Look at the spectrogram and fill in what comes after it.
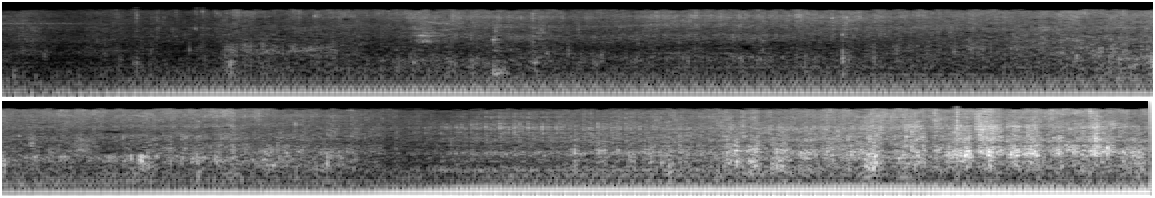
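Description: SUV engine running under load while it drags a wrecked SUV along on a tow chain; about eight seconds in, it revs higher and gets louder.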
